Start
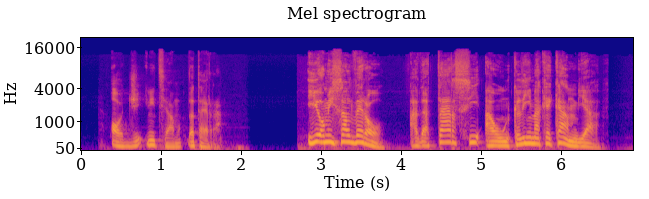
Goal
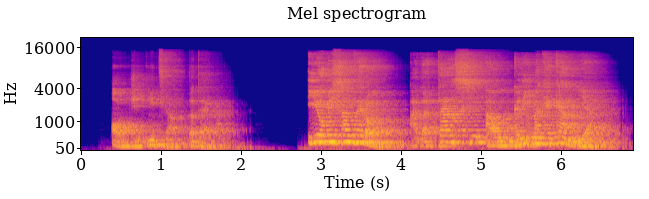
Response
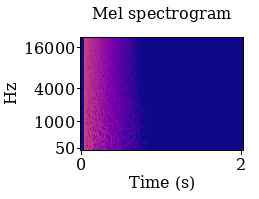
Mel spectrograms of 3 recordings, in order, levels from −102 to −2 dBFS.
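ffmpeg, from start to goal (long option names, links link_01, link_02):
-filter_complex "[1:a]atrim=start_sample=2205,afade=type=out:start_time=0.43:duration=0.01,atrim=end_sample=19404,asetrate=28665,aresample=44100[link_01];[0:a][link_01]afir=irnorm=-1:irlink=0,anlmdn=1,volume=1.5dB"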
